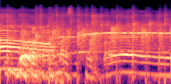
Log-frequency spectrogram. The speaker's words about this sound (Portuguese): Minha gente, uma salva de palmas.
